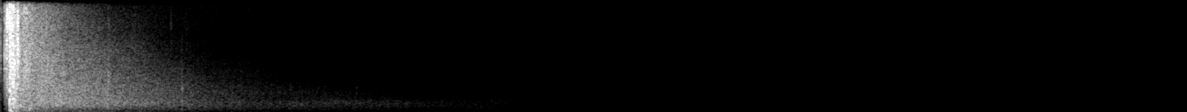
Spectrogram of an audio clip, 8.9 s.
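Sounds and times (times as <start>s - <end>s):
weapon muzzle blasts: 0.0s - 1.8s.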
